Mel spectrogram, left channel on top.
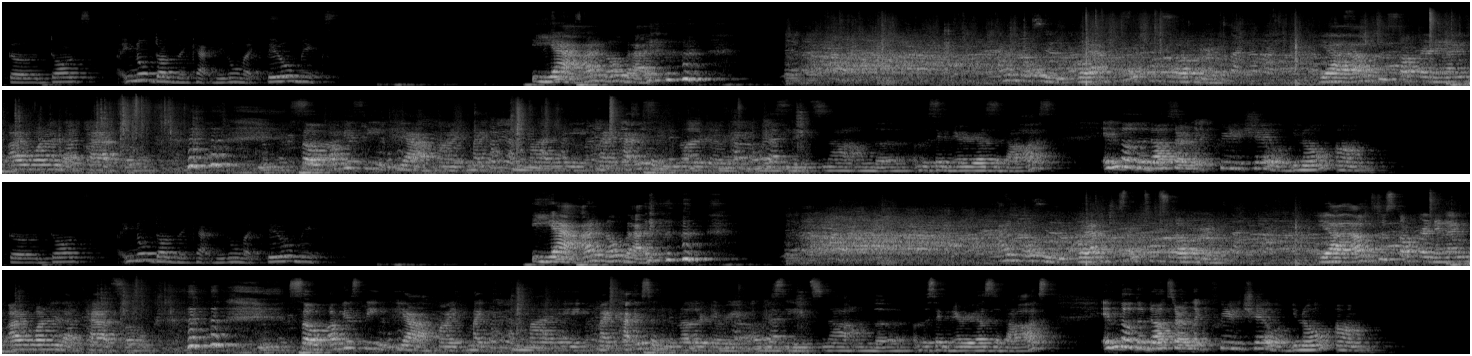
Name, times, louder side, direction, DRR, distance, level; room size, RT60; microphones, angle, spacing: voice 1, 0.1-0.8 1.1-3.2 5.4-6.4 10.4-10.8 11.2-12.1 13.2-13.9 17.3-18.1 25.8-26.1, left 1 dB, 60° left, 7 dB, 1.4 m, -41 dB
voice 2, 5.3-7.3 9.9-12.2 13.1-25.1 25.4-28.3, right 2 dB, 75° right, -2 dB, 3.9 m, -31 dB
sound 1, 7.8-22.8, left 3 dB, 30° left, 0.7 m, -40 dB
Laughter, 7.8-14.7, right 2 dB, 15° right, 1.3 m, -35 dB
16.0 x 12.5 x 3.0 m, 0.64 s
head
